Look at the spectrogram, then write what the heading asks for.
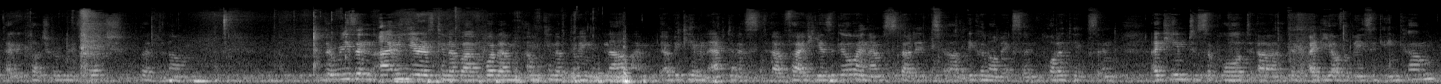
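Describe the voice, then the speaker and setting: A woman's voice: medium pitch, fairly even intonation, fairly quick. Female guest from Germany, hesitant, roomy distant sound. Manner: thoughtful, hesitant with many "um"s. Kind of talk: self-introduction on live radio. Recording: echoey room, distant mic, loud noise.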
